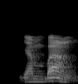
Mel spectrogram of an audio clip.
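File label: "jambang", Malay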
